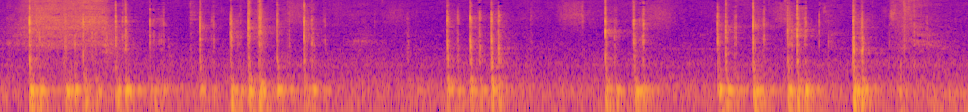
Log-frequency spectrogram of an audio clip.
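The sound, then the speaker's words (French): Typing a search on a computer keyboard: clusters of quick, crisp keystrokes in several bursts separated by short pauses, with no voices over them. “Alors, si on tape instruction primaire,”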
